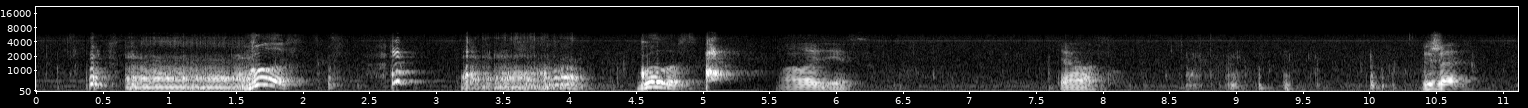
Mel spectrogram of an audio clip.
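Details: Five-month-old Shih Tzu puppy barking on command during a playful training session. Short, harmonic, yappy barks and whines come in bursts, and a person gives spoken commands in Russian between them.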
